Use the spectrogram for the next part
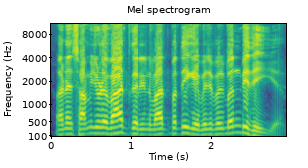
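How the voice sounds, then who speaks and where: A monk preaching a sermon to a family assembly, telling stories in an animated, conversational way. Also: male voice, on the high side, fast talker, clear, resonant tone, no echo. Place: assembly hall at a resort.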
